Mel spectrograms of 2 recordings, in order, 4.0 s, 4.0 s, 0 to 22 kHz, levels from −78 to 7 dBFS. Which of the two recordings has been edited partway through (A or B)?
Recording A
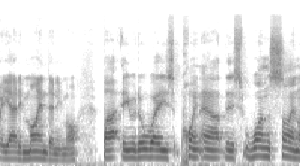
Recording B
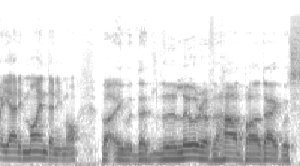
B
